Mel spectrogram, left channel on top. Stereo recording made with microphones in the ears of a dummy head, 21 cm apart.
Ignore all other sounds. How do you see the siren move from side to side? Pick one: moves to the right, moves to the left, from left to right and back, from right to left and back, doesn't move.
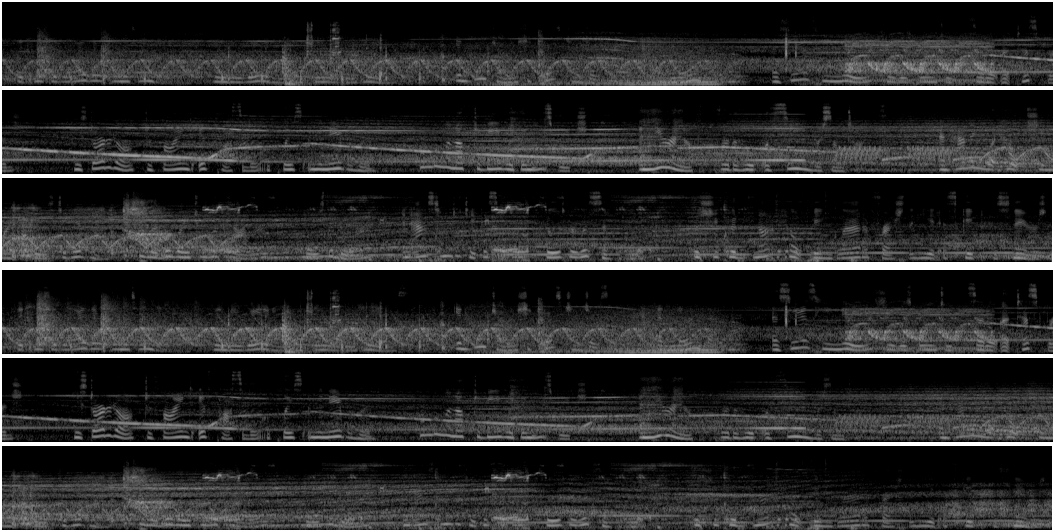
moves to the left.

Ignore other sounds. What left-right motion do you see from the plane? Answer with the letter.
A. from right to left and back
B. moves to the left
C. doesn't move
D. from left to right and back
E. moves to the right
E.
